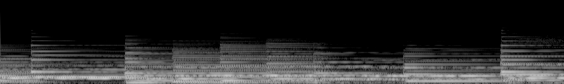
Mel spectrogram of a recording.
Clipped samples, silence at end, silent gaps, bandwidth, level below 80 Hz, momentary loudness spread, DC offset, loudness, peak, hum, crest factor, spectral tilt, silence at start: under 0.1%; 0 s; none; 3.8 kHz; -42 dBFS; 4 LU; under 0.1%; -21 LUFS; -6 dBFS; none; 14 dB; -11.5 dB/octave; 0 s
